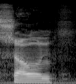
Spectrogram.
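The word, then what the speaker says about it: Saône: Apparently it's Saun. – Saun. The Sone River. Okay, yeah. There you go. – I guess it rhymes with the Rhone.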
